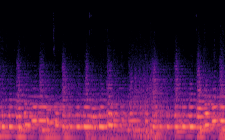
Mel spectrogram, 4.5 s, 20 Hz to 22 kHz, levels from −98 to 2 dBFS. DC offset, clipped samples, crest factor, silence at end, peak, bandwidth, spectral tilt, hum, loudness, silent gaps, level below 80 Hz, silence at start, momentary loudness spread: under 0.1%; under 0.1%; 14 dB; 0 s; -16 dBFS; 4.3 kHz; -10.5 dB/octave; none; -31 LUFS; none; -50 dBFS; 0 s; 7 LU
